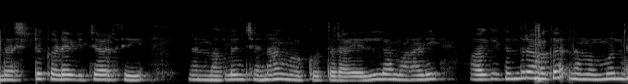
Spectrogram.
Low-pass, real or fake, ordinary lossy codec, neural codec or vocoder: 7.2 kHz; fake; none; vocoder, 22.05 kHz, 80 mel bands, HiFi-GAN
